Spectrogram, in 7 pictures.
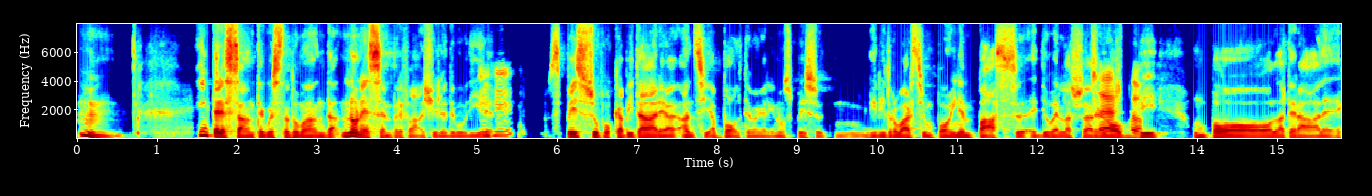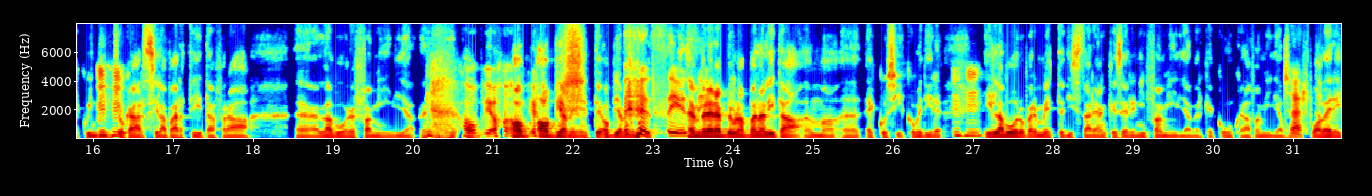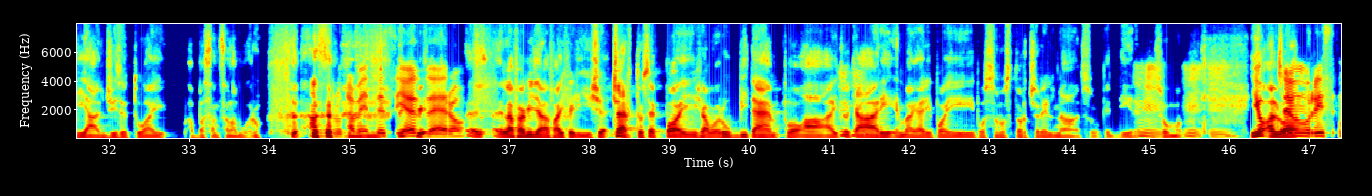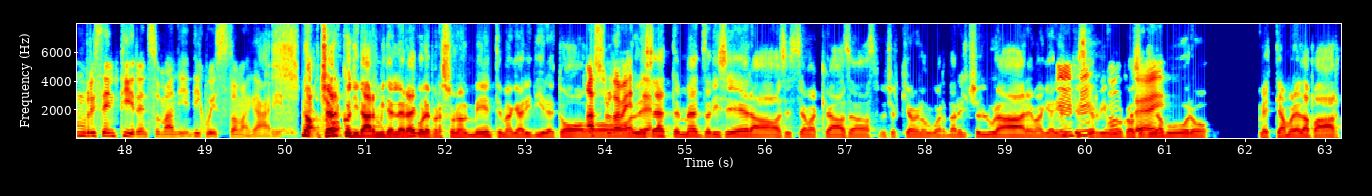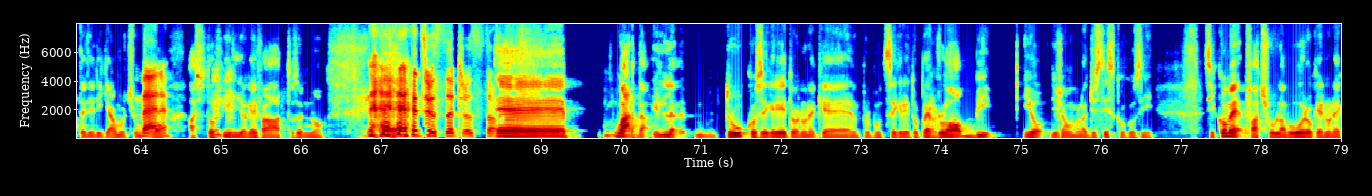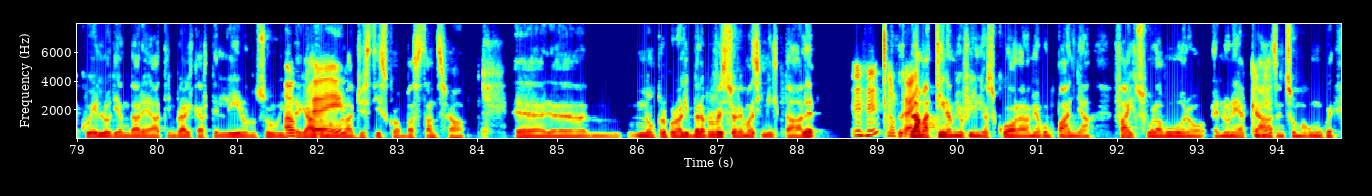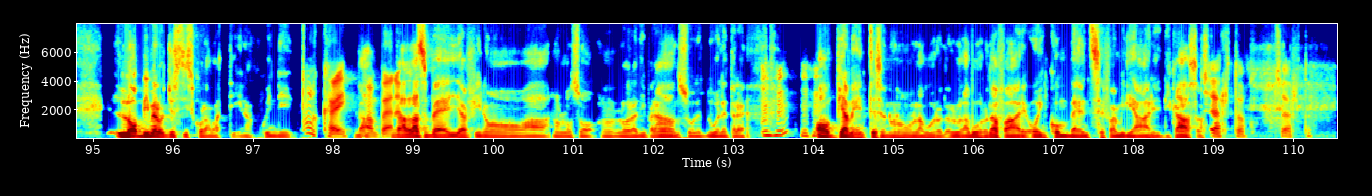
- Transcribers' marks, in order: other background noise; in French: "impasse"; chuckle; laughing while speaking: "ovvio"; chuckle; chuckle; chuckle; drawn out: "Ehm"; "proprio" said as "propo"; tapping; "proprio" said as "propio"
- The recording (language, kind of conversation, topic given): Italian, podcast, Come riesci a bilanciare i tuoi hobby con il lavoro e la famiglia?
